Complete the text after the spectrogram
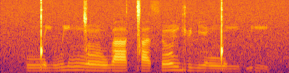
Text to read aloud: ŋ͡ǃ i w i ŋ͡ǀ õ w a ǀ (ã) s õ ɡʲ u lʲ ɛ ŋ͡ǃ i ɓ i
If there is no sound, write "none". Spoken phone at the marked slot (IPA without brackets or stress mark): a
